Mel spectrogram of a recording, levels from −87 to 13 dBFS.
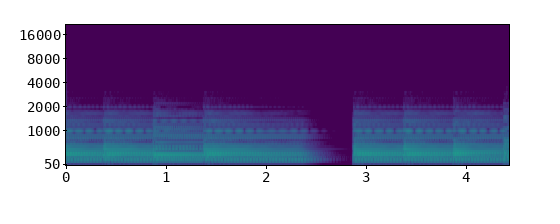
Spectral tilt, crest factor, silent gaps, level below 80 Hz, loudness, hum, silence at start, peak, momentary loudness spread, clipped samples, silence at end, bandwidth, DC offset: -9.5 dB/octave; 12 dB; none; -80 dBFS; -40 LUFS; none; 0 s; -28 dBFS; 7 LU; under 0.1%; 0 s; 3.2 kHz; under 0.1%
